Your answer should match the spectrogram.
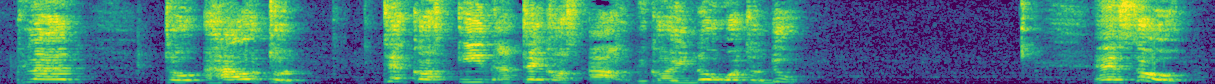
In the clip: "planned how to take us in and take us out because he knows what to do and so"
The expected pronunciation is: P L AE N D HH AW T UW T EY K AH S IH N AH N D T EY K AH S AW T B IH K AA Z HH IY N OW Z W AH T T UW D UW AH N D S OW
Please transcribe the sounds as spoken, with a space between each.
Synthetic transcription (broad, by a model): P L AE N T HH AW T UW T EY K AH S IH N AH N T EY K AH S AW T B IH K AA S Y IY N OW W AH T T UW D UW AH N S OW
